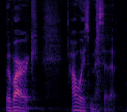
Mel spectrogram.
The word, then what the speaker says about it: Mubarak: Mubarak. Mubarak.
